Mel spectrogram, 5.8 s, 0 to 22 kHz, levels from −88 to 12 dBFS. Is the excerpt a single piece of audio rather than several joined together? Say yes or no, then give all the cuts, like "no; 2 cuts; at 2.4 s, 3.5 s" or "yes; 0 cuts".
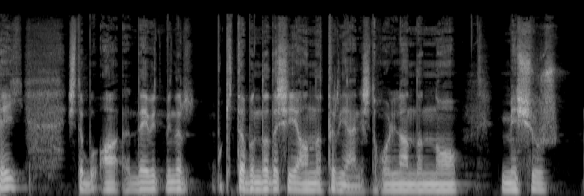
yes; 0 cuts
